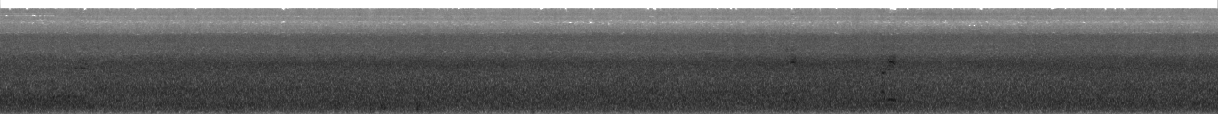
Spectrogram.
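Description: Fast river rapids rushing over rocks, a steady loud roar of water.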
